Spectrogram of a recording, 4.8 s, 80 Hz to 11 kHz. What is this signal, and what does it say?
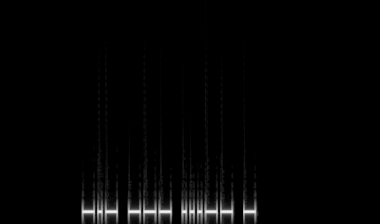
Morse code, heard as a keyed tone, about 25 wpm, 700 Hz. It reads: KO3T
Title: USA Call Signs - 4 Characters - Repeated 2x - 25wpm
